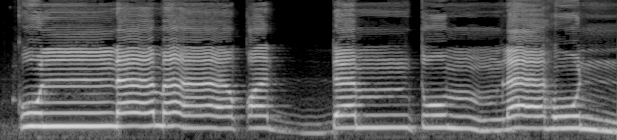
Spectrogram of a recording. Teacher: Bila nak berhenti pada huruf wajib al-ghunnah, huruf mim ataupun huruf nun bersabdu, maka itulah bunyi tuan-tuan ibu dan ayah. Kena dipanjangkan sedikit 2 harakat bila kita waqaf.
